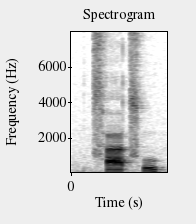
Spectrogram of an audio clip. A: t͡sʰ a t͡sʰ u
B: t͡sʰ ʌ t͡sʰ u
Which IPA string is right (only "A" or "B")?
A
